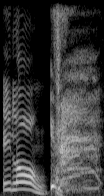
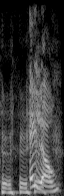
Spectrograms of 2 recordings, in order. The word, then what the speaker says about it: Elon: my Aussie twang elong you're adding a g at the end but that's fine how do you say it Elon you have to put effort in okay all right don't put the effort in on the on the hard end yeah okay okay Elon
